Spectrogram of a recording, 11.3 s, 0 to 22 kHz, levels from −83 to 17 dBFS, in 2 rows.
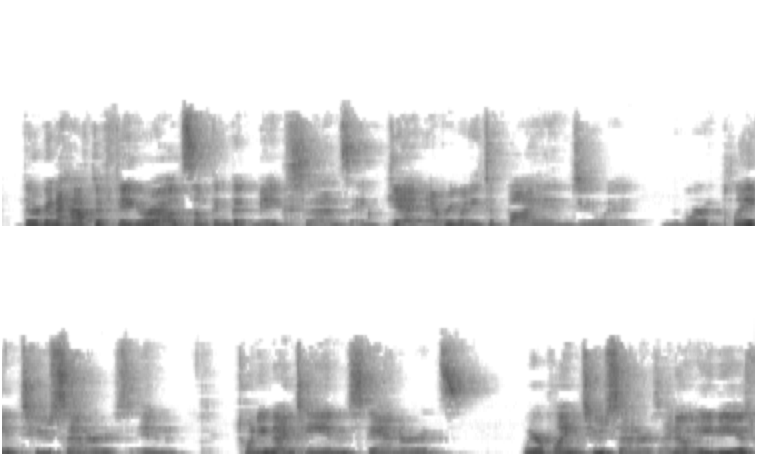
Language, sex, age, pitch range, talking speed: English, male, 20-39, 115-140 Hz, 180 wpm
